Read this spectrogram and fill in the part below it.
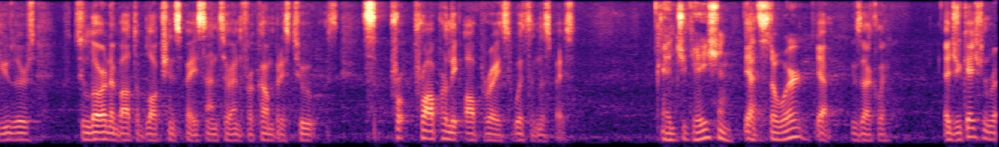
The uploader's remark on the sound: LIVE FROM MONEY 20/20 EUROPE. Taped at Money 20/20 Europe in Amsterdam.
